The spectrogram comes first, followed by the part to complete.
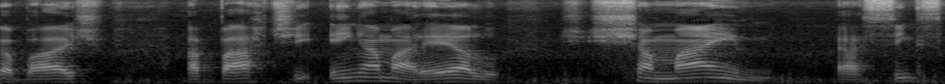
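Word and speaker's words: שמיים: Shamaim, assim que se pronuncia.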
